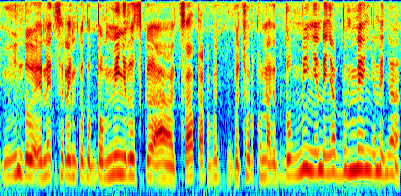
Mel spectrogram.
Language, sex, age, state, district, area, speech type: Santali, female, 60+, Jharkhand, Bokaro, rural, spontaneous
